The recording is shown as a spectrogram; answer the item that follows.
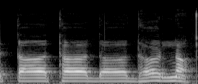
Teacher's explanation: ता वर्ग के जितने भी व्यंजन आते हैं, जैसे हमारा पहला अक्षर कौन सा हो जाएगा, व्यंजन का ता, व्यंजन का था, व्यंजन का द, व्यंजन का धा, व्यंजन का ना, इन जितने भी ये हमारे ता वर्ग के व्यंजन आते हैं इनको बोलते वक्त हमारी जीभ दांतों को स्पर्श करती है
